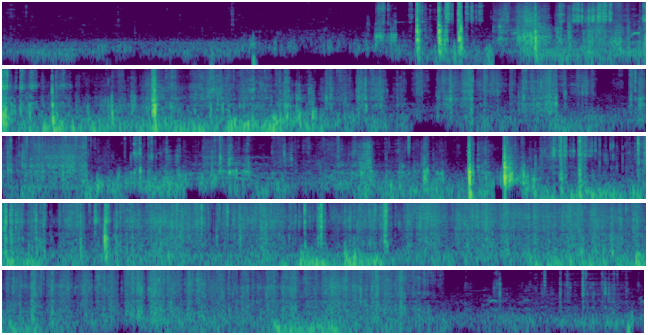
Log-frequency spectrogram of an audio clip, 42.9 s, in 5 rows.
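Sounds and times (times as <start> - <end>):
packaging crinkling and tearing: 6.5 - 23.7, 24.3 - 40.2.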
